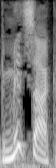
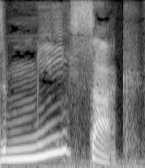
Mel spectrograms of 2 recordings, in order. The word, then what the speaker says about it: Misak: And, during the show, I was like, his name is Misak. And Tim actually got really embarrassed, and he was like, oh, is it really? How do you say it? Misak.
